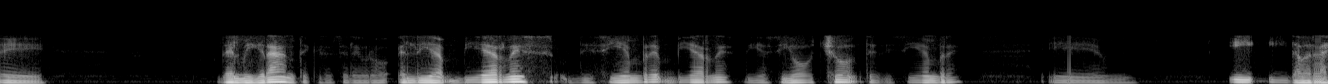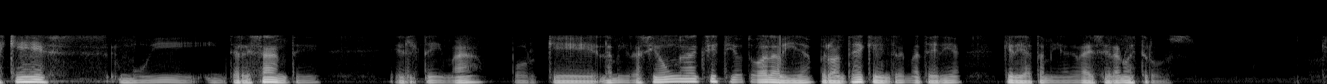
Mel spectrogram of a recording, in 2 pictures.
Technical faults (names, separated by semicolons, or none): packet loss with last packet repeated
